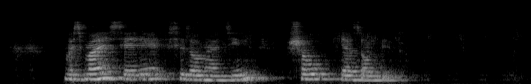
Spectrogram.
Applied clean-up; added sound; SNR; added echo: neural separator model SepFormer DNS4.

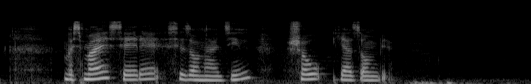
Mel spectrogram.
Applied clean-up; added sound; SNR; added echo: none; none; none; none.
